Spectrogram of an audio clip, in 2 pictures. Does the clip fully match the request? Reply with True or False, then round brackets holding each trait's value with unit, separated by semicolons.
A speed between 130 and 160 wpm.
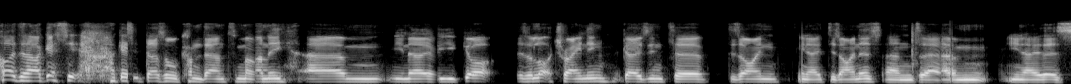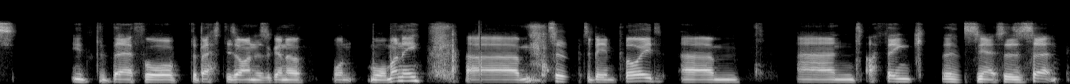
False (175 wpm)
